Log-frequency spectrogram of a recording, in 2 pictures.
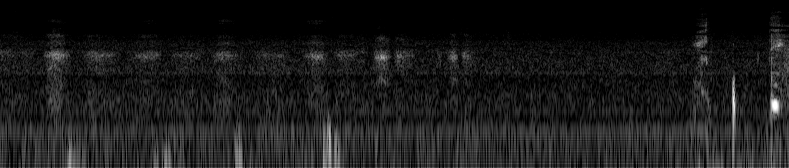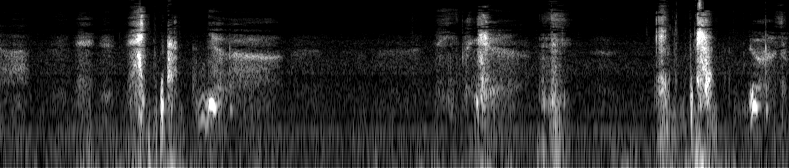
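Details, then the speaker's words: A person with seasonal hay fever gives several sharp sneezes in close succession with breaths between, after a quiet stretch: repeated sneezing. "two times again this is some kind of record I haven't done that before I think I got to go out I'm sneezing today"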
